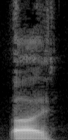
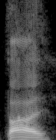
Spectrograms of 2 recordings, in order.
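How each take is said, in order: First: "Bye" at everyday pitch, casually firm; nonchalant bye. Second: "Bye" lifted high and loud; an over-keen, raised "Bye"; not-nonchalant bye. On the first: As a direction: toss off "Bye" without lifting it. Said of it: "being nonchalant". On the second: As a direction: demonstrate an eager, higher "Bye". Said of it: "I wasn't like". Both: Shown as a demonstration.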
